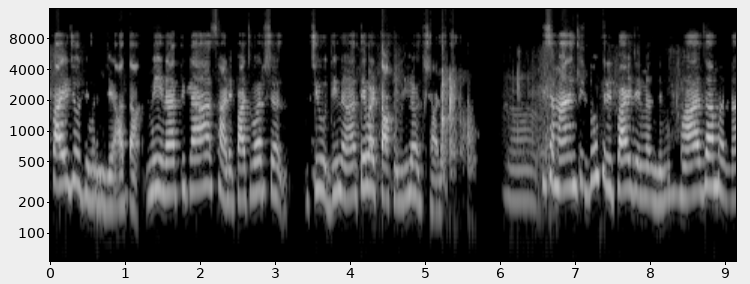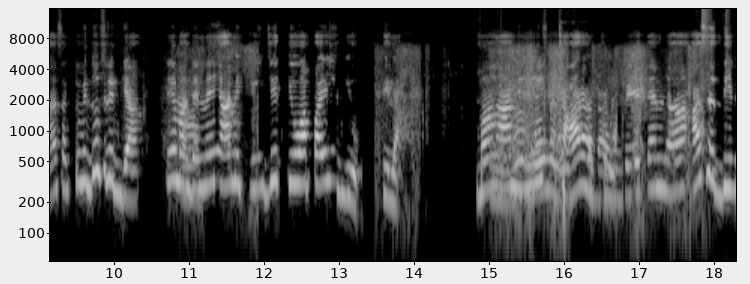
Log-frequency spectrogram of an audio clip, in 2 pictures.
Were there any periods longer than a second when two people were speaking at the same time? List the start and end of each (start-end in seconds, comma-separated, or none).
15.0-16.9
